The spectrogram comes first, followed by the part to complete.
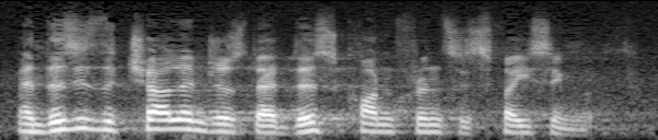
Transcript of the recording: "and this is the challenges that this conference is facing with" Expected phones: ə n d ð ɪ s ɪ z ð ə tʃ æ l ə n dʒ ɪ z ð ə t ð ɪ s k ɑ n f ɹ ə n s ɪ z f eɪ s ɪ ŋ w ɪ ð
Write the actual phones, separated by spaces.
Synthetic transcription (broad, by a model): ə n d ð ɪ s ɪ z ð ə tʃ æ l ə n dʒ ɪ z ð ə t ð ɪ s k ɑ n f ɹ ə n s ɪ z f eɪ s ɪ ŋ w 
